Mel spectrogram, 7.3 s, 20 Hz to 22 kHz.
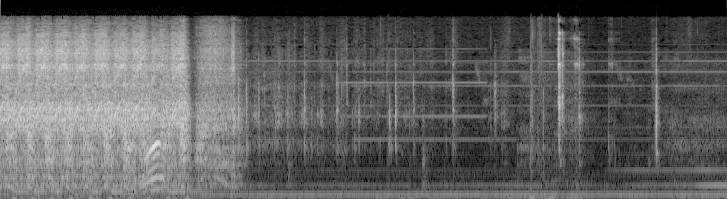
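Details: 2010 Vauxhall Insignia diesel cranks at about four turns a second for two seconds then stops without firing; barely any diesel reaching the high-pressure rail, low fuel pressure, turned out to be a lazy fuel pump.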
